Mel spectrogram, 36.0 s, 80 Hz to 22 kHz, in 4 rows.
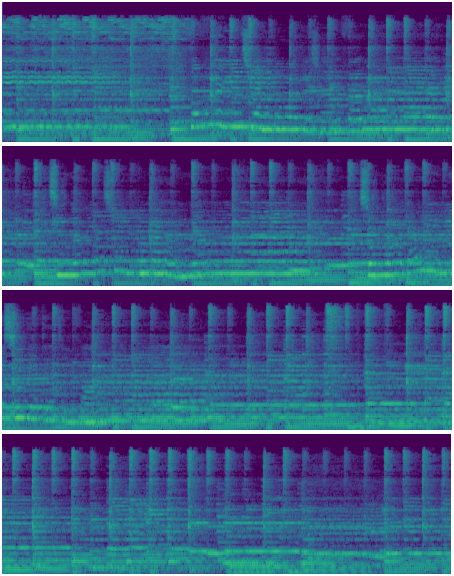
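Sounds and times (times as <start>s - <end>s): gliding lead melody: 0.0s - 35.9s
sustained bass notes: 0.0s - 35.9s
steady beat: 20.2s - 35.9s.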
